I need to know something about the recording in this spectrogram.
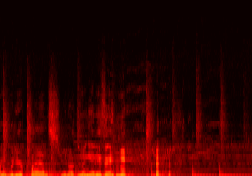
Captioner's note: laugh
